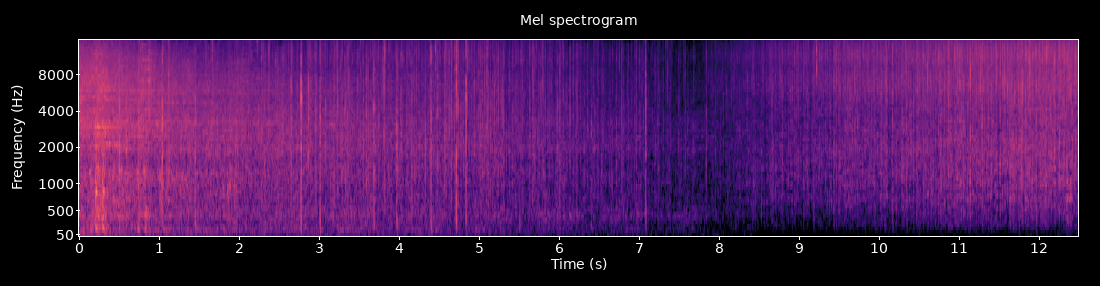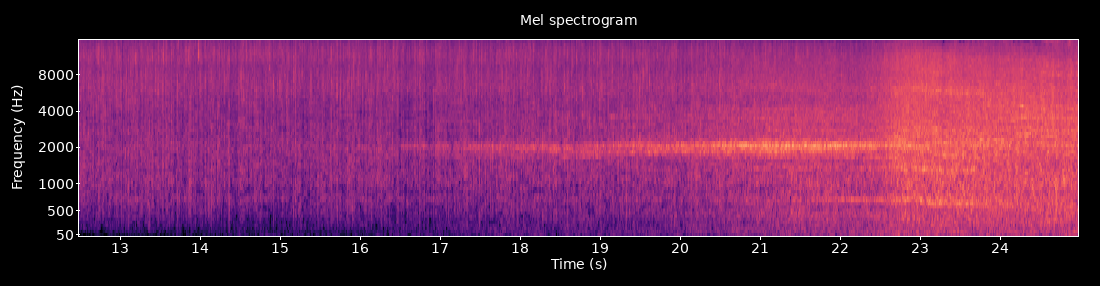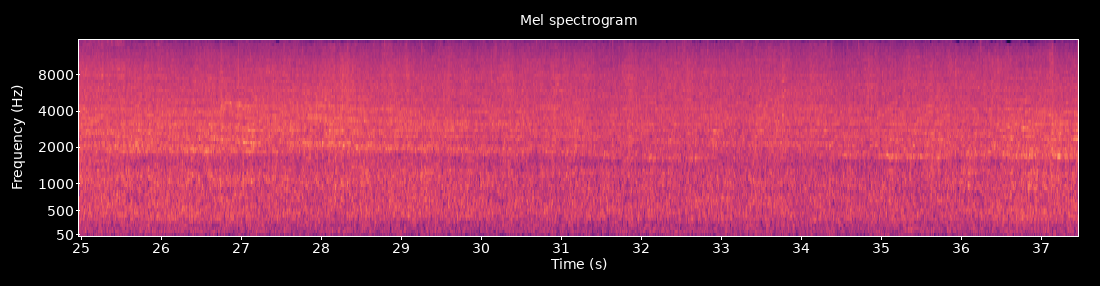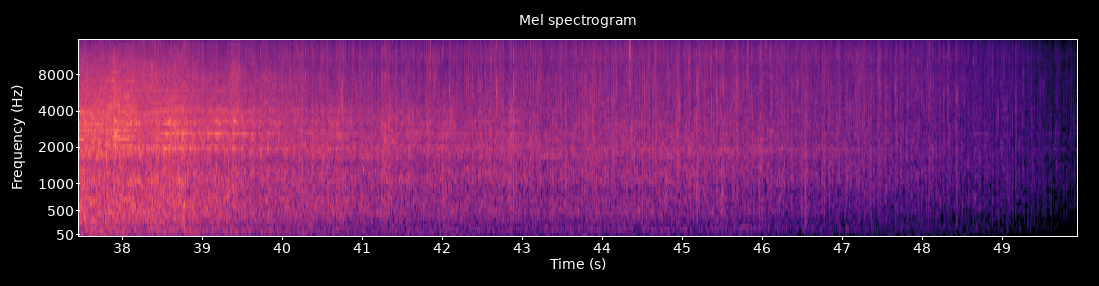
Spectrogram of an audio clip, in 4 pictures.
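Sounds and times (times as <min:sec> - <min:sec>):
freight train passing: 0:00.0 - 0:08.3, 0:14.4 - 0:47.1
locomotive high whine: 0:15.8 - 0:43.2.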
